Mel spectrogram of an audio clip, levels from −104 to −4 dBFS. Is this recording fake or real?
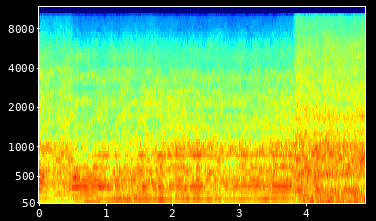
fake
